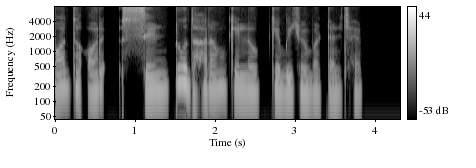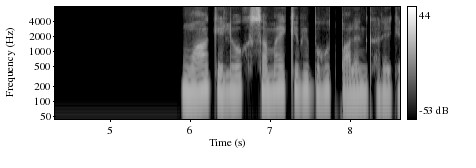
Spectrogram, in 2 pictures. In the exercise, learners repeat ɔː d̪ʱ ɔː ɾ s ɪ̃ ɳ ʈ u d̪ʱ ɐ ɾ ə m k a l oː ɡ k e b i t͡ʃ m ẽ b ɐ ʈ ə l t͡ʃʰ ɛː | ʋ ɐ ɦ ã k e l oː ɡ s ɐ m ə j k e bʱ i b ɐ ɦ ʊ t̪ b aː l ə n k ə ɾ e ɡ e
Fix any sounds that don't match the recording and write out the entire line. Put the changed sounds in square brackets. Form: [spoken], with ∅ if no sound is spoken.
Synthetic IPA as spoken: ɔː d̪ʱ ɔː ɾ s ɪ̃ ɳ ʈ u d̪ʱ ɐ ɾ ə m k [e] l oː ɡ k e b [iː] t͡ʃ m ẽ b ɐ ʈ ə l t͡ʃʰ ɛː | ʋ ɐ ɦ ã k e l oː ɡ s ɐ m ə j k e bʱ i b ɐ ɦ ʊ t̪ [p] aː l ə n k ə ɾ e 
